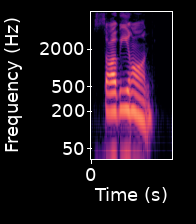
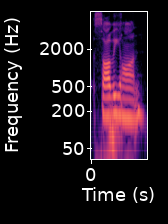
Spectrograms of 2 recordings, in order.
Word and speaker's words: Sauvignon: Sauvignon. But it's not really spelled the way it's pronounced. Sauvignon. – Is it N-O-N? – Sauvignon.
